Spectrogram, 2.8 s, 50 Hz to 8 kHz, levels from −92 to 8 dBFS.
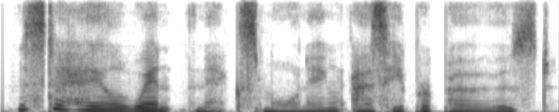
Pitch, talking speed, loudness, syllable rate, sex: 190 Hz, 195 wpm, -20 LUFS, 4.7 syllables/s, female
